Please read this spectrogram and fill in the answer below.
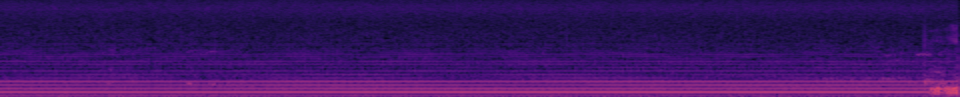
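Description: Steady electrical mains hum on the recording, an unchanging buzz of several even tones with no other sound over it; a man's voice begins right at the end.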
